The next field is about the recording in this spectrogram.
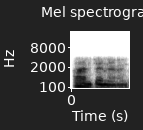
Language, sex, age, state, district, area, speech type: Tamil, male, 18-30, Tamil Nadu, Madurai, rural, conversation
